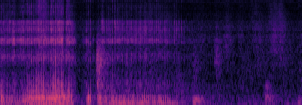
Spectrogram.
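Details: Boxer dog snoring while asleep indoors: a loud rough low rasping snore for about a second, then short snorts and quieter breathing rumbles fading out.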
